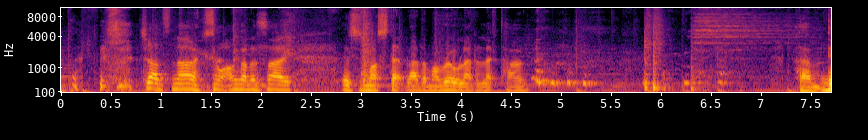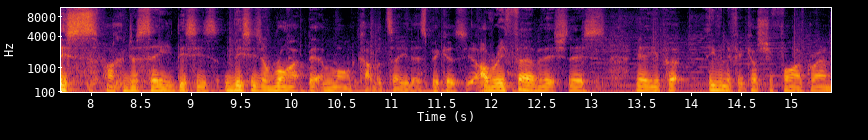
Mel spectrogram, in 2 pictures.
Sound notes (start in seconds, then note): 0.0 laughs; 4.6 chuckling; 5.8 comedic drum roll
